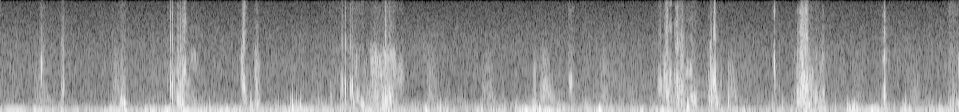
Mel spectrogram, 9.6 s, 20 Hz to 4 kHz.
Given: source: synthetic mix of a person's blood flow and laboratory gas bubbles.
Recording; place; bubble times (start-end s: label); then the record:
Doppler ultrasound of blood flow; subclavian vein
0.39-0.45 s: bubbles
0.60-0.66 s: bubbles
1.19-1.29 s: bubbles
1.67-1.97 s: bubbles
2.40-2.49 s: bubbles
2.53-2.60 s: bubbles
3.28-4.03 s: bubbles
5.67-5.74 s: bubbles
6.57-6.98 s: bubbles
7.07-7.21 s: bubbles
7.71-7.78 s: bubbles
7.93-8.25 s: bubbles
8.80-8.90 s: bubbles
9.47-9.60 s: bubbles
From the record:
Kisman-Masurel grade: 232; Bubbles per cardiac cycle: several, 3 to 8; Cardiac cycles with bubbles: 50 to 99%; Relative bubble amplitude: moderate (0.250 to 0.450); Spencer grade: 3 (all of the cardiac periods contain showers or single bubble signals, but not dominating or overriding the cardiac motion signals); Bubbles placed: anywhere in the cardiac cycle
